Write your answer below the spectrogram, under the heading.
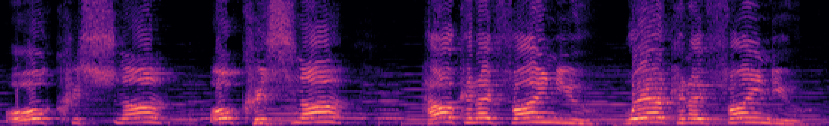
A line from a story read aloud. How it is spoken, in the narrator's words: he continuously called out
